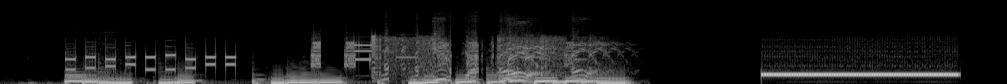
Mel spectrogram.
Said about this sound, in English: Oh, hang on. Whoa, my phone. I'm getting a call. Wait.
